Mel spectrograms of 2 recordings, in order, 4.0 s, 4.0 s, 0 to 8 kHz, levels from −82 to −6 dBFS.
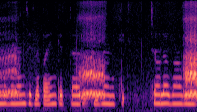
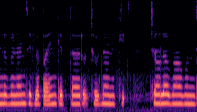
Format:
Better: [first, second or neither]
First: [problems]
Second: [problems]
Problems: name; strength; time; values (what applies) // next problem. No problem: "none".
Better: second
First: background sound (Cat); 1 dB above the speech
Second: none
